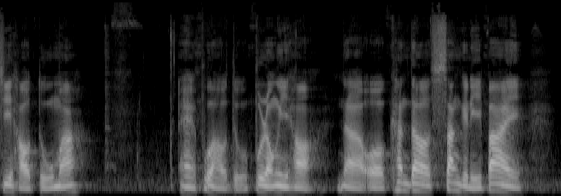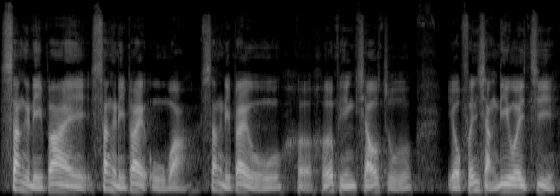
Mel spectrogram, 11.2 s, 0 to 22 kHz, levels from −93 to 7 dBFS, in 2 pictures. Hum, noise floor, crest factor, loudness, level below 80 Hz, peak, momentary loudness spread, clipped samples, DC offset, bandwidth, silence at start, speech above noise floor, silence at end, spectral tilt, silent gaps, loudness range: none; -64 dBFS; 18 dB; -32 LUFS; -88 dBFS; -14 dBFS; 10 LU; under 0.1%; under 0.1%; 20 kHz; 0 s; 32 dB; 0.05 s; -5.5 dB/octave; none; 4 LU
